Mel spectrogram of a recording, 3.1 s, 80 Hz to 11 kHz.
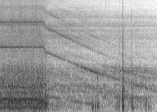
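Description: Wall-mounted electric pressure washer with a 2.5 orifice nozzle, a steady motor hum that cuts off and winds down with a falling pitch, followed by a few faint clicks and knocks.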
